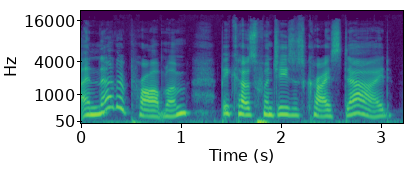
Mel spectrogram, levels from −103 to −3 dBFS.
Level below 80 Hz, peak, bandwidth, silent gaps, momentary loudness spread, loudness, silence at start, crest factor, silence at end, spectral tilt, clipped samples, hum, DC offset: -42 dBFS; -10 dBFS; 16.5 kHz; none; 5 LU; -28 LUFS; 0 s; 18 dB; 0.1 s; -5 dB/octave; under 0.1%; none; under 0.1%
